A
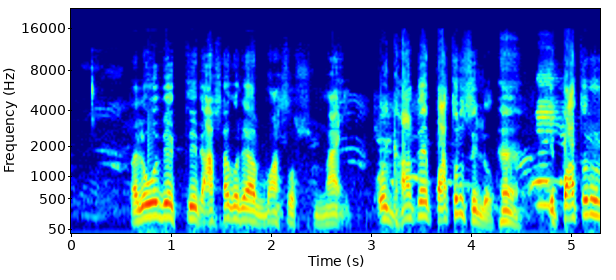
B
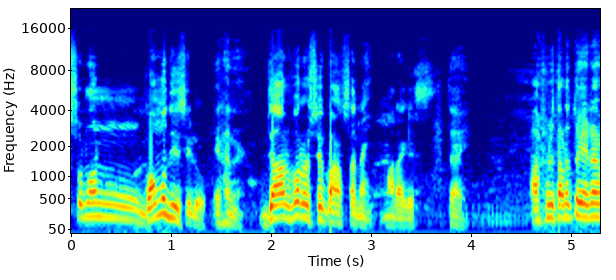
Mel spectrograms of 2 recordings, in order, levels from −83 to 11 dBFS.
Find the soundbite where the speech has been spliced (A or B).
A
